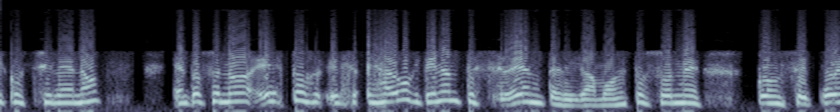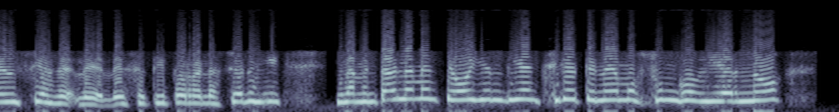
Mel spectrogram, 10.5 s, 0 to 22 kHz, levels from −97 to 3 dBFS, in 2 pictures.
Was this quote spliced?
no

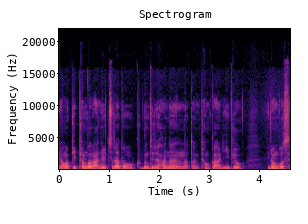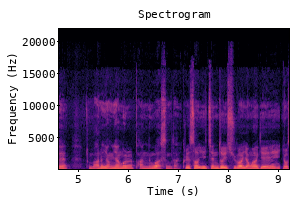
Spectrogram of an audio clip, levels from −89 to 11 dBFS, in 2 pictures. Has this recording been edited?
yes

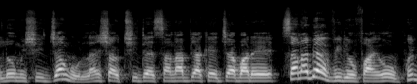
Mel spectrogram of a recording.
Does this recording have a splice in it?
yes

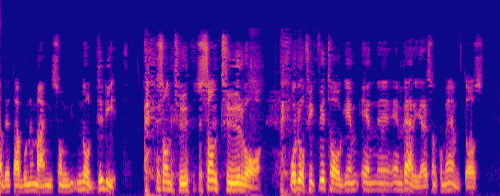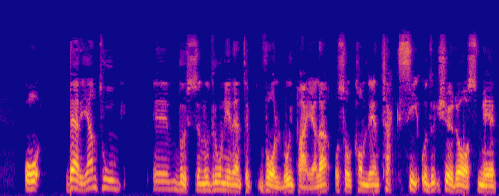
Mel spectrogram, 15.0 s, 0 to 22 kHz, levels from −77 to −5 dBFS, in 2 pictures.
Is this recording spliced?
no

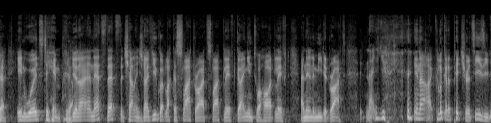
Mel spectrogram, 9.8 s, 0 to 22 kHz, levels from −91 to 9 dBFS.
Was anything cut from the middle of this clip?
no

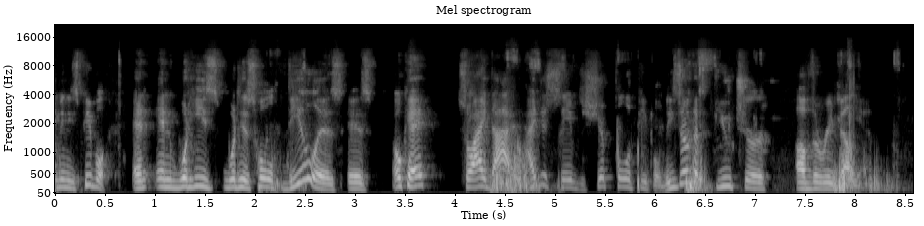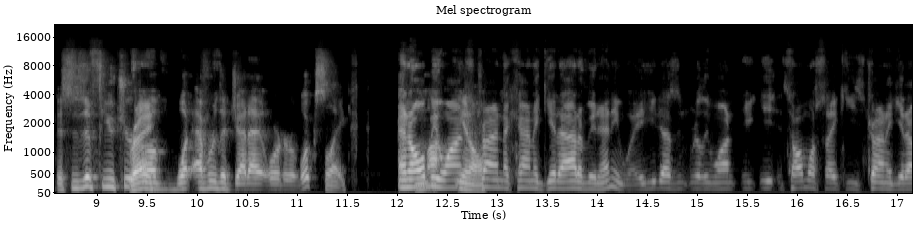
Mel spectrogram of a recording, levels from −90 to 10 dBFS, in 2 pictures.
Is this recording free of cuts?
yes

